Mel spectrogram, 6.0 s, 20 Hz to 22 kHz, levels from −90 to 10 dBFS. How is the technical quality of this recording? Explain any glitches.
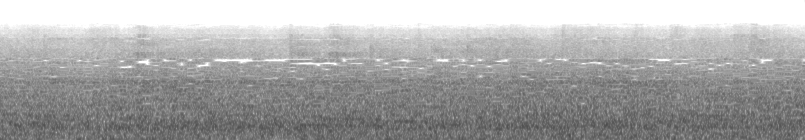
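The technical quality is poor: heavy compression damage runs through the whole recording.

HE-AAC compression, throughout the clip. The likely cause is this codec: it encodes only the lower spectrum and synthesises the treble by copying lower bands upward under a coarse envelope. Here the damage is heavy, which fits a very low bitrate of around 12 kbps, and nothing survives above 11 kHz. The rebuilt upper range keeps some brightness, but its harmonics don't match the bands below, so the treble sounds gritty and metallic.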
